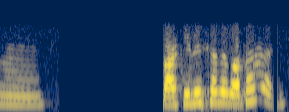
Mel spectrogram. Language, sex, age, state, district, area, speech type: Bengali, female, 18-30, West Bengal, Purba Medinipur, rural, conversation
